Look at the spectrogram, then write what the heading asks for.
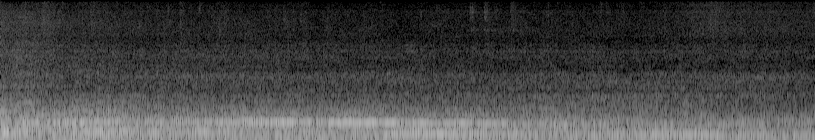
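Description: Car engine running, heard from inside the cabin as a steady low hum with a few held tones; the pitch steps down slightly about halfway through.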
